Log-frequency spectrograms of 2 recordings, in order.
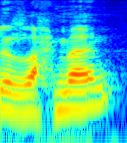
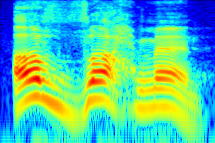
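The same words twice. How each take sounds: First: The r sound is single. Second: The r sound is doubled. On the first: The speaker calls it wrong. "اللي يقول الرحمن من غير يبقى كده غلط لحن" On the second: The speaker calls it right. "دي شدة"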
